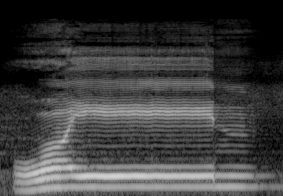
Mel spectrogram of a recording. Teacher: گلے کے اس حصے سے جو منہ کی طرف ہے وہاں سے غین پڑھا جائے گا موٹی آواز کے ساتھ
